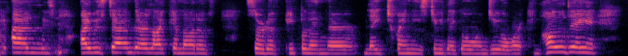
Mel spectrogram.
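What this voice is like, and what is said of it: Irish accent. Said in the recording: “I'm Irish. You might be able to tell from the accent”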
